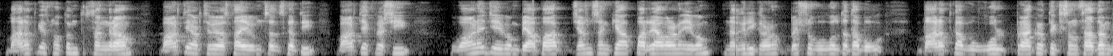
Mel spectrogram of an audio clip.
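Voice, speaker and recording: A high-pitched male exam coaching teacher walks informally through a syllabus, reading out lists of topics. His manner is instructional, repeating points and often checking in with listeners, and the recording sounds dull.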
